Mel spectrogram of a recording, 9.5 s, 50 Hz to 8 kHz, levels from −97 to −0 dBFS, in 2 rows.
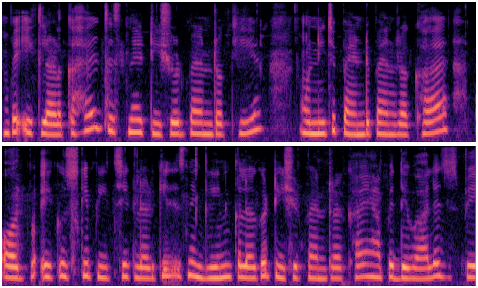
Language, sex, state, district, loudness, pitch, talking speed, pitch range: Hindi, female, Rajasthan, Nagaur, -26 LUFS, 240 Hz, 245 wpm, 225-260 Hz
